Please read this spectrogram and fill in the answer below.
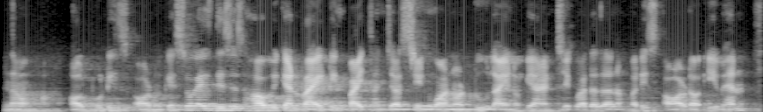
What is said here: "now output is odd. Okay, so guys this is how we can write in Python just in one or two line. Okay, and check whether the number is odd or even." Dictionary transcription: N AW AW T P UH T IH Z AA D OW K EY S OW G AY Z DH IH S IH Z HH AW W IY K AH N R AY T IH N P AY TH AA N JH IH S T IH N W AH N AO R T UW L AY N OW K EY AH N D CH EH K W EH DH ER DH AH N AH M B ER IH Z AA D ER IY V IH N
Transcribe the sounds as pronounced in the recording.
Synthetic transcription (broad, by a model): N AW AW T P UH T IH Z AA D OW K EY S OW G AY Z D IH S IH Z HH AW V IY K AH N R AY T IH N B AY T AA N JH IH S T IH N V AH N AO R T UW L AY N OW K EY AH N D CH EH K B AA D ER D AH N AH M B ER IH Z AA D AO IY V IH N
